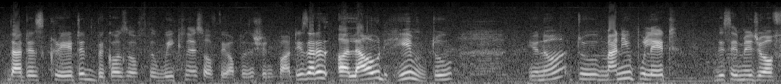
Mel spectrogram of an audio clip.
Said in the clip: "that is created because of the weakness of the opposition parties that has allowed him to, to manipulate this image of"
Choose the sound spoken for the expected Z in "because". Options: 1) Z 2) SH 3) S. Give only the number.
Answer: 1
